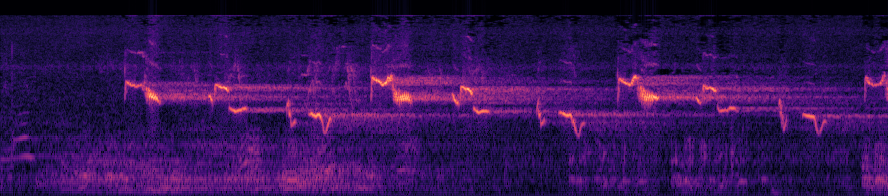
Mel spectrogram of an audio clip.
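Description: Recorded birdsong played in an echoing museum hall: short chirp calls every half second or so, each trailing off in a long ring, over a low room murmur.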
